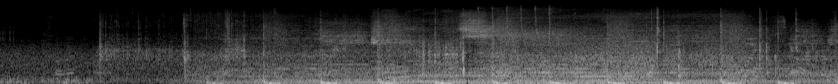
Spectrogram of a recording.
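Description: Skateboard wheels rolling over asphalt, getting louder about two seconds in, with a few sharp knocks of the board.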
